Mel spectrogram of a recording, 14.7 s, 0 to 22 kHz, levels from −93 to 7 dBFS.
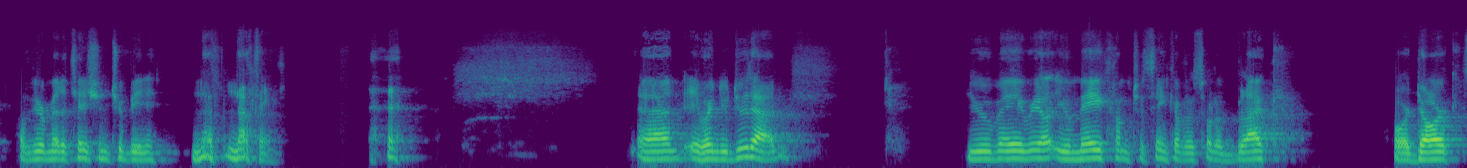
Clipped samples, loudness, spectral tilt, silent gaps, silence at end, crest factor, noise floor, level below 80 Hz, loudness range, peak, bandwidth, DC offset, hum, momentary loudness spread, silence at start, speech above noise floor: under 0.1%; -22 LUFS; -7.5 dB/octave; 2.98-3.38 s, 3.50-3.68 s, 6.08-6.27 s, 8.48-8.82 s, 9.25-9.61 s, 13.20-13.74 s; 0.05 s; 20 dB; -62 dBFS; -60 dBFS; 10 LU; -2 dBFS; 10.5 kHz; under 0.1%; none; 15 LU; 0.2 s; 41 dB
